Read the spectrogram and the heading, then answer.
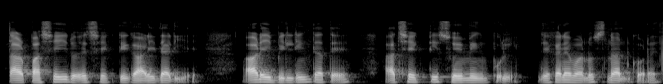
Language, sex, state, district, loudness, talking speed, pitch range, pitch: Bengali, male, West Bengal, North 24 Parganas, -20 LUFS, 165 wpm, 95-110 Hz, 105 Hz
